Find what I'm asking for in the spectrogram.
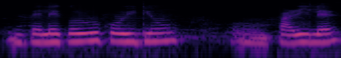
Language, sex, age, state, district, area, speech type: Assamese, female, 18-30, Assam, Dibrugarh, rural, spontaneous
